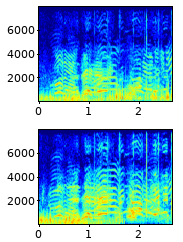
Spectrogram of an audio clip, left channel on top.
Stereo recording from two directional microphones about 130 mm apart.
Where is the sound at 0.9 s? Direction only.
35° right (ahead or behind).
